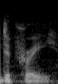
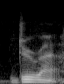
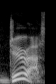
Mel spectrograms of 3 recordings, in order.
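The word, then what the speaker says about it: Duris: of your man Romain Dupree, as I say. What did you say his surname was? Duras, sorry. Duras, like the House of Duras in Star Trek.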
